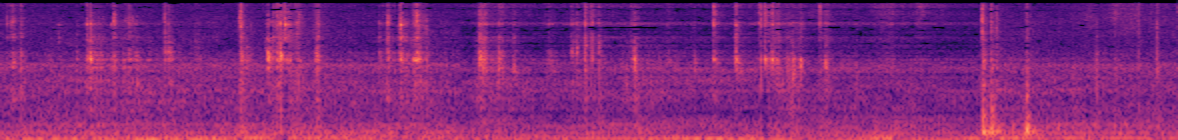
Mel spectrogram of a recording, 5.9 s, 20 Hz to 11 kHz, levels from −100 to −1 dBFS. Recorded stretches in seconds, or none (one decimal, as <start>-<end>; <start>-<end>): 0.0-2.3; 4.9-5.9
